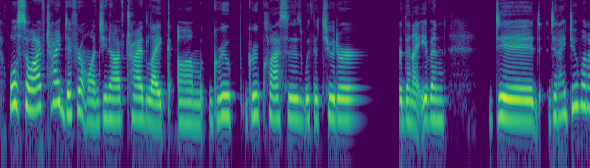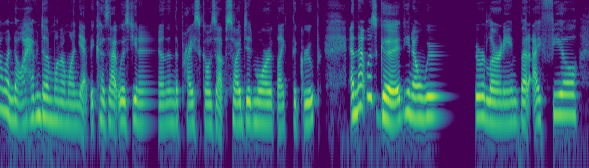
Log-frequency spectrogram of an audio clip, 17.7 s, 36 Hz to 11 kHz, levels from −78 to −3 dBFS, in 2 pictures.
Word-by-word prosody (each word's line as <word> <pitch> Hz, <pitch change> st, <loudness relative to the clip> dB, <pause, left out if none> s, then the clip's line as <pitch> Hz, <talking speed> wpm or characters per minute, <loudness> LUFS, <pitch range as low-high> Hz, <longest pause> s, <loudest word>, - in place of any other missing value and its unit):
Well, 315 Hz, +2 st, +5 dB
so 290 Hz, -3 st, +3 dB
I've 275 Hz, +3 st, +3 dB
tried 330 Hz, 0 st, 0 dB
different 225 Hz, -2 st, 0 dB
ones, 175 Hz, +2 st, -4 dB
you -, -, 0 dB
know, 190 Hz, -1 st, 0 dB
I've 185 Hz, 0 st, -3 dB
tried, 195 Hz, -2 st, -1 dB
like, 160 Hz, -3 st, -1 dB
um, 170 Hz, -2 st, -5 dB, 0.2 s
group 210 Hz, +3 st, -2 dB
group 215 Hz, 0 st, -1 dB
classes 195 Hz, -1 st, -1 dB
with 190 Hz, +1 st, -4 dB
a 190 Hz, -, -1 dB
tutor. 185 Hz, -1 st, 0 dB, 0.5 s
Then 180 Hz, -1 st, -1 dB
I 160 Hz, -, -2 dB
even 185 Hz, -1 st, -1 dB, 0.7 s
did 185 Hz, -3 st, +5 dB
Did 205 Hz, +1 st, -4 dB
I 225 Hz, -, -5 dB
do 285 Hz, +7 st, -1 dB
one-on-one? 270 Hz, -8 st, -1 dB
No, 170 Hz, -4 st, -2 dB
I 165 Hz, -, -3 dB
haven't 195 Hz, +4 st, -1 dB
done 195 Hz, -2 st, +1 dB
one-on-one 160 Hz, -3 st, -4 dB
yet, 145 Hz, -, -4 dB
because 170 Hz, +1 st, -5 dB
that 160 Hz, -2 st, 0 dB
was, 175 Hz, 0 st, -1 dB
you 185 Hz, -, +2 dB
know, 165 Hz, 0 st, -6 dB
then 160 Hz, +2 st, -5 dB
the 170 Hz, -, -5 dB
price 160 Hz, 0 st, -5 dB
goes 160 Hz, 0 st, -4 dB
up, -, -, -4 dB
so 170 Hz, -, -1 dB
I 165 Hz, -, +2 dB
did 170 Hz, +1 st, 0 dB
more 165 Hz, -1 st, +1 dB
of, 160 Hz, -, -4 dB
like, 145 Hz, 0 st, -6 dB
the 165 Hz, -, -5 dB
group, 165 Hz, +3 st, -2 dB, 0.5 s
and 215 Hz, +4 st, +4 dB
that 300 Hz, +6 st, +2 dB
was 410 Hz, -1 st, +2 dB
good, 190 Hz, -2 st, +8 dB
you 235 Hz, -, +1 dB
know, 200 Hz, -2 st, +4 dB
we 200 Hz, +1 st, +4 dB, 0.7 s
we 205 Hz, -, +4 dB
were 205 Hz, -, +4 dB
learning 170 Hz, -1 st, 0 dB
but 170 Hz, -1 st, 0 dB
I 180 Hz, -, 0 dB
feel, 220 Hz, 0 st, -1 dB
185 Hz, 215 wpm, -21 LUFS, 170-210 Hz, 0.7 s, good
